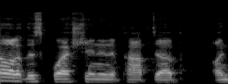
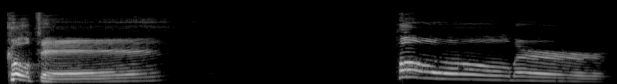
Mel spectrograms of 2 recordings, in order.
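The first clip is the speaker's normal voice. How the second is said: drawn-out, higher announcer call of a name; 7 semitones higher, much slower than usual. Acted. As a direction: stretch the name out like a ring announcer. Host announces co-host dramatically.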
